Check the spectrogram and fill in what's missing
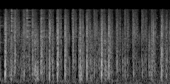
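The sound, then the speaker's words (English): Recorded brain activity of a sleeping cat, played as sound from a cassette in a tape deck by a lecturer in class: a rapid, irregular stream of sharp crackling pops and clicks, almost like gunfire or static bursts, with no talking. “This, the professor announced, is the sound of a cat's brain while asleep.”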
